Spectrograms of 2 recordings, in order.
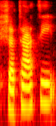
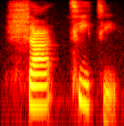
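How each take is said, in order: First: The middle vowel is an 'a' sound. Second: The middle vowel is an 'i' sound. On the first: The speaker calls it wrong. "one thousand percent wrong. Don't ever say it" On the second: The speaker calls it right. "it's going to be I E. So ani shatiti"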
